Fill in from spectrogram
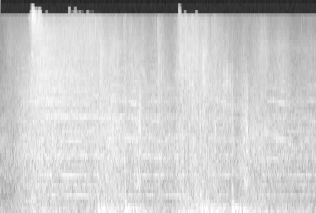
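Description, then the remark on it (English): A warship's cannons fire a broadside at another ship at sea during a rainstorm, several deep blasts rolling one after another over a constant low rumble, loud with no voices. “The Dutchman gave us her broadside, as the infernal cannons blazed, our hull split down the middle with a sound like thunder.”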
